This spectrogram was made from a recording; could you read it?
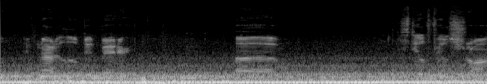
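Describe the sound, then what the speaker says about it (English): A Chevrolet Camaro SS cruising on the road after getting water in its engine, a steady low engine drone and road rumble from inside the car, with occasional brief higher tones layered over the hum. "Car's running as fine as, you know, usual, if not a little bit better."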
